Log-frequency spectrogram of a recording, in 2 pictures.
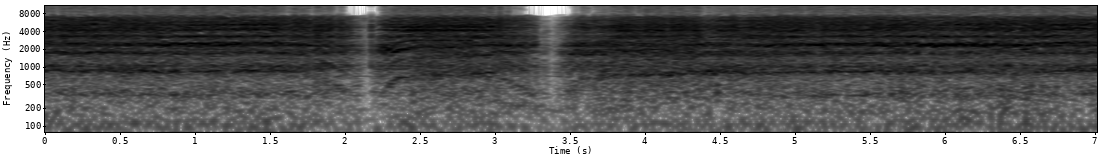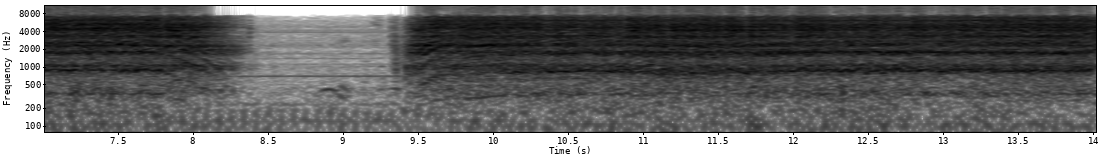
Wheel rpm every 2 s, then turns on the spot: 200, 110, 200, 200, 60, 210, 230.
none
